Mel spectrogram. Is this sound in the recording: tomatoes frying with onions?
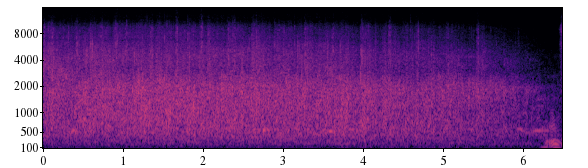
no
